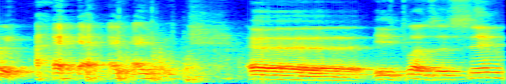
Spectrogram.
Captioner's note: chuckles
